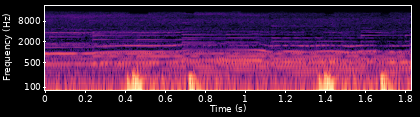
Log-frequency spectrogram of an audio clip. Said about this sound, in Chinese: 我听到了你的心跳，你感受到我的心跳，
